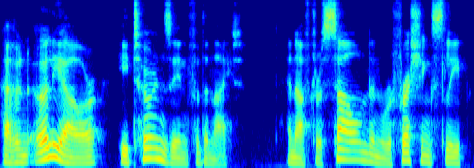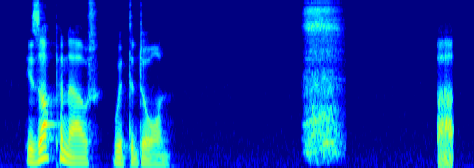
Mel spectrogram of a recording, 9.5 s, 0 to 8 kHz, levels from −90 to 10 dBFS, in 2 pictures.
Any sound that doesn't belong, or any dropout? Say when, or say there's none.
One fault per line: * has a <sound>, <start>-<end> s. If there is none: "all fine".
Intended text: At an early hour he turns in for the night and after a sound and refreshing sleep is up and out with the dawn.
* has a sniff, 7.8-8.2 s
* has a laugh, 9.1-9.3 s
